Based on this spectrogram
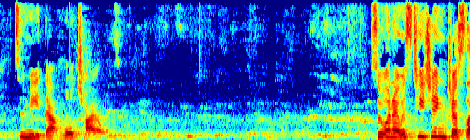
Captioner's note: audience mumbling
